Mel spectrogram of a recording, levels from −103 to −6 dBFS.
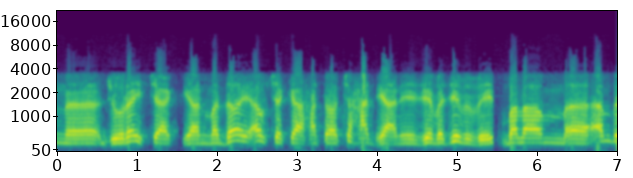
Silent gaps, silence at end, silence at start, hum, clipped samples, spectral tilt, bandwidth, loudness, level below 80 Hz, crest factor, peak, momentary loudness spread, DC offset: none; 0 s; 0 s; none; under 0.1%; -6.5 dB/octave; 6.2 kHz; -15 LUFS; -56 dBFS; 14 dB; 0 dBFS; 4 LU; under 0.1%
